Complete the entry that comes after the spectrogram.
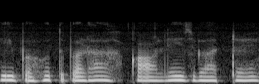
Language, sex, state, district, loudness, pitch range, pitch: Bhojpuri, female, Uttar Pradesh, Ghazipur, -17 LUFS, 180-195 Hz, 185 Hz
